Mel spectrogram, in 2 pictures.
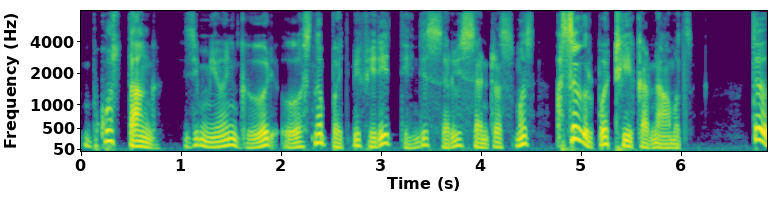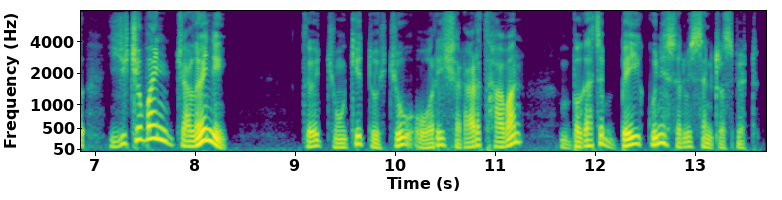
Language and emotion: Kashmiri, angry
